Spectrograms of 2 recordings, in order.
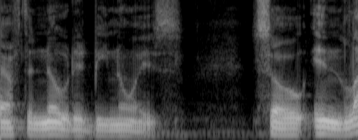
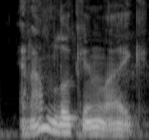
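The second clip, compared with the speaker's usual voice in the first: ordinary talk, nothing marked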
